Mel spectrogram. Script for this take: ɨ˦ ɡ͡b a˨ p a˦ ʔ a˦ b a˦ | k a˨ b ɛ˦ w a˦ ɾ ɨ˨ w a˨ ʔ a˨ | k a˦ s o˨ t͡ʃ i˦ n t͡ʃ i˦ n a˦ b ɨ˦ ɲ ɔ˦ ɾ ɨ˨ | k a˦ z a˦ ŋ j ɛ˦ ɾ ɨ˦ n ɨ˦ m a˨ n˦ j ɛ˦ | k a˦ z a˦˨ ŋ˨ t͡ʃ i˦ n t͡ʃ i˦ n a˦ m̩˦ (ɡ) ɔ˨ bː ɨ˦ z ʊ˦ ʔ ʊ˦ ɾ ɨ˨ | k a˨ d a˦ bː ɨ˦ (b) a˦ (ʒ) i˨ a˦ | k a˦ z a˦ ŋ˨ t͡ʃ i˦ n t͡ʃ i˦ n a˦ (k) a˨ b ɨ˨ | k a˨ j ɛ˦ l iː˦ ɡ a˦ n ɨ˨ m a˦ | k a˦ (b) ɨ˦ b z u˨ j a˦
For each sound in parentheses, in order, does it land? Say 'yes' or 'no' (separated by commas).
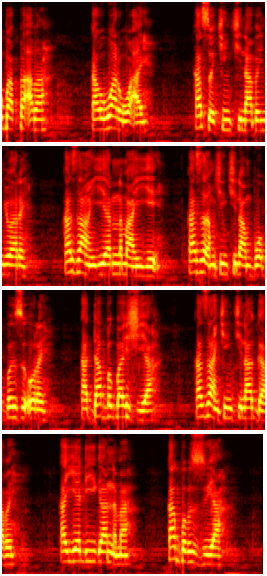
no, no, yes, no, no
